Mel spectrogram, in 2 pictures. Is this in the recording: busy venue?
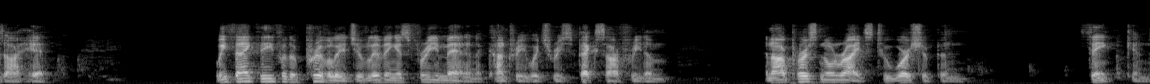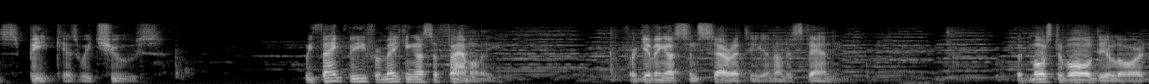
no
